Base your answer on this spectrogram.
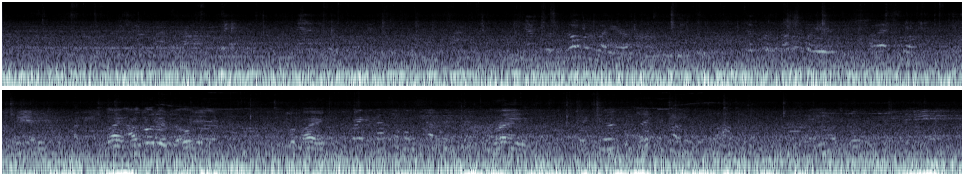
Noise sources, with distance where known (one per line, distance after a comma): person or small group talking, near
